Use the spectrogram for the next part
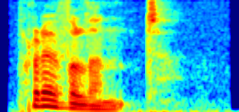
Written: prevalent

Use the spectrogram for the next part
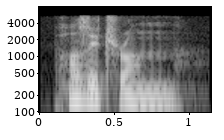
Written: positron

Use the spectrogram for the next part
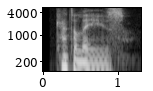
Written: catalase

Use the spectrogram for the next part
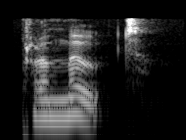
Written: promote

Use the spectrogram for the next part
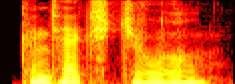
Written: contextual

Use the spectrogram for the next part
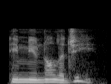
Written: immunology

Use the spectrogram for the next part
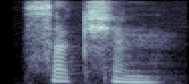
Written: suction

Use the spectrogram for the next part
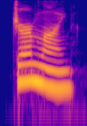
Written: germline

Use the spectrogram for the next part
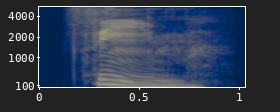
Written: theme

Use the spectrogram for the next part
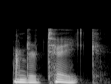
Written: undertake

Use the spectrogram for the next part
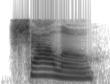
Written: shallow

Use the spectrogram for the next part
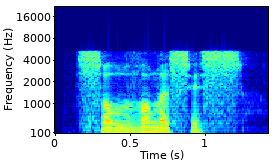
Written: solvolysis

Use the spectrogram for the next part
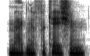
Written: magnification

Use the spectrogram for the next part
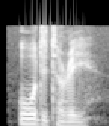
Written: auditory

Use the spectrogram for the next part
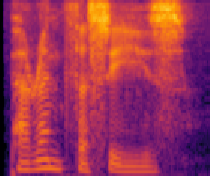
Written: parentheses

